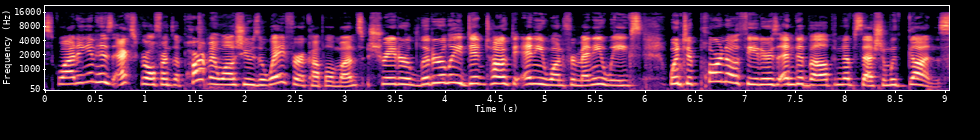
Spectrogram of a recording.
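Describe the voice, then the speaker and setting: Speaking at a very fast pace, a woman projects a raised, high-pitched voice with a bright, sharp tone and lively intonation. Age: 20s. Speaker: podcast co-host. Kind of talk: reading aloud; casual chat.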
